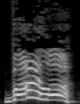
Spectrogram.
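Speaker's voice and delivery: high, anguished full shout; screaming her name. Acted. Boy calling to drowning Viola, anguished scream. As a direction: cry out to her in terror.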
